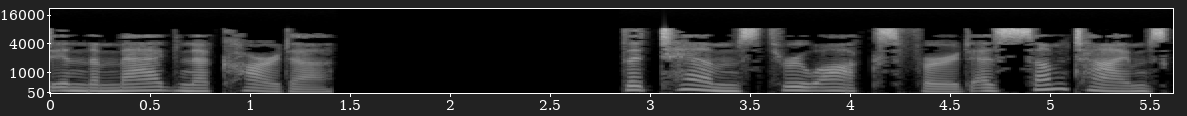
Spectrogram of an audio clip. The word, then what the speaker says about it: Thames: The river's name has always been pronounced with a simple t, t.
